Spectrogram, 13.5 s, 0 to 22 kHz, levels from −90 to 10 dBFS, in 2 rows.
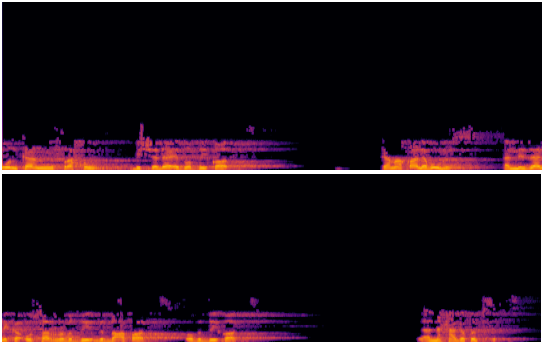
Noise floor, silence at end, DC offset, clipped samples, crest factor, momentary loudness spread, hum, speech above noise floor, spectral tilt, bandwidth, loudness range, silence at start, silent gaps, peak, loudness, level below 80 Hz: -58 dBFS; 0.4 s; under 0.1%; under 0.1%; 16 dB; 18 LU; none; 44 dB; -6 dB/octave; 6 kHz; 7 LU; 0 s; 3.83-4.14 s, 4.40-4.71 s, 10.83-11.91 s; -2 dBFS; -15 LUFS; -62 dBFS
